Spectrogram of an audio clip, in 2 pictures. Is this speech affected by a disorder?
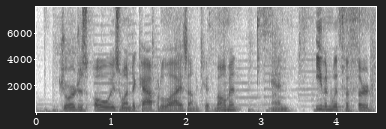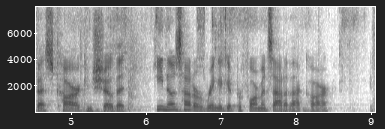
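No.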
